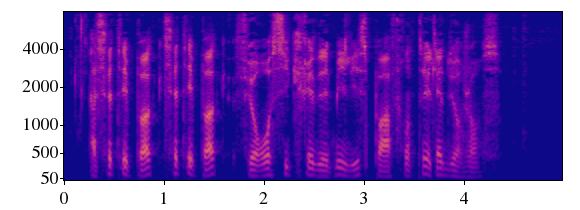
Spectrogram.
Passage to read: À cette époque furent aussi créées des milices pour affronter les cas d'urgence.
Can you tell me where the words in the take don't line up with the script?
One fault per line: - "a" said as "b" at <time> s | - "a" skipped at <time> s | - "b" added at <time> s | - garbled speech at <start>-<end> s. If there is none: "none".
- "cette époque" added at 1.0 s
- "les" skipped at 3.7 s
